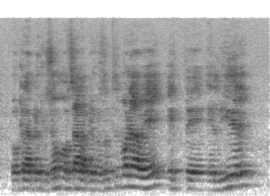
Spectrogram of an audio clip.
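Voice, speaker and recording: The speech moves at a moderate pace with ordinary pitch variation. Audible room echo surrounds the voice. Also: man. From Venezuela, Caracas. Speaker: percussionist, channel host. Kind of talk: interview. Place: studio.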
